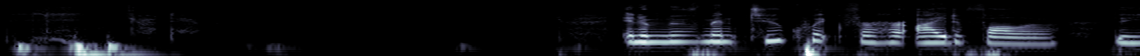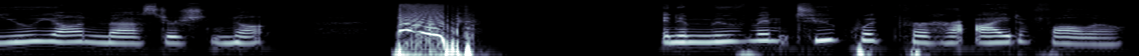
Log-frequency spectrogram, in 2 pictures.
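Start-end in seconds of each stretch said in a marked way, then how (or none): 0.1-2.8 frustrated under-the-breath curse; whispered curse. Real, not acted. Frustrated blooper after missed line. 7.7-8.1 sudden loud high curse at a mistake; frustrated yell. Real, not acted. Blooper after stumbling again.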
